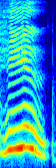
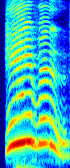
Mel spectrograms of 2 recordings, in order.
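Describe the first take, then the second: First: It is said as one contracted syllable. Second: It is said as two full words.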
